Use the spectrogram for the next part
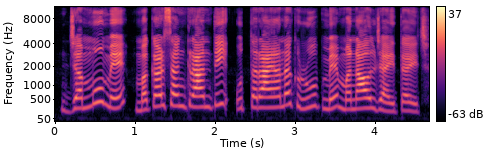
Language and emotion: Maithili, neutral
